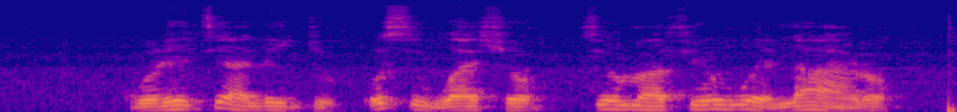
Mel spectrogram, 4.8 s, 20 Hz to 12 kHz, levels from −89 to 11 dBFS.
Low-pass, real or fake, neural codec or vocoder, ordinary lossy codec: 9.9 kHz; fake; vocoder, 22.05 kHz, 80 mel bands, WaveNeXt; none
